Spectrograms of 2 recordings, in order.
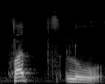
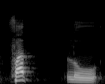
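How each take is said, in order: First: The t is released with a little breath. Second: The t is released with no breath. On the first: The speaker calls it right. "fatlu tuh ada aliran nafasnya sedikit" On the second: The speaker calls it wrong. "Jangan fatlu ya"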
